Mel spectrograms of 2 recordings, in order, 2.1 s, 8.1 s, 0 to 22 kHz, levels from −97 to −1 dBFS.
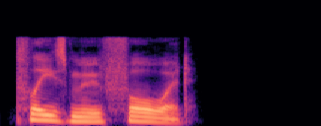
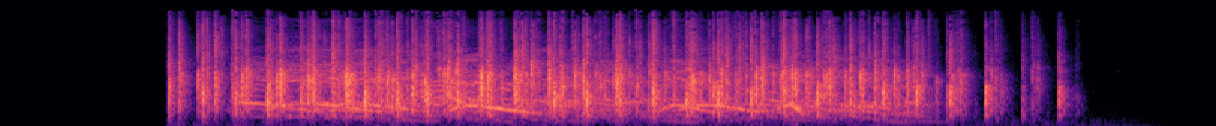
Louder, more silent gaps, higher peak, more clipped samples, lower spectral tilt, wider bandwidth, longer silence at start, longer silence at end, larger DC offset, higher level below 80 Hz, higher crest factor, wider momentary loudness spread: first, -21 LUFS vs -24 LUFS; neither; about the same, -6 dBFS vs -4 dBFS; neither; first, -6.5 dB/octave vs -0.5 dB/octave; second, 7.6 kHz vs 16.5 kHz; second, 0.1 s vs 1.1 s; about the same, 0.95 s vs 1 s; neither; first, -46 dBFS vs -76 dBFS; second, 16 dB vs 22 dB; second, 5 LU vs 12 LU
